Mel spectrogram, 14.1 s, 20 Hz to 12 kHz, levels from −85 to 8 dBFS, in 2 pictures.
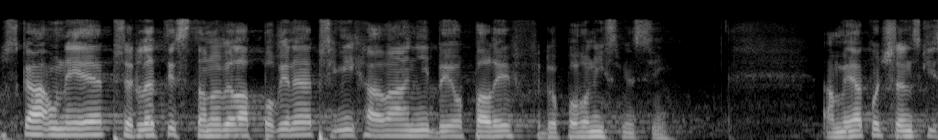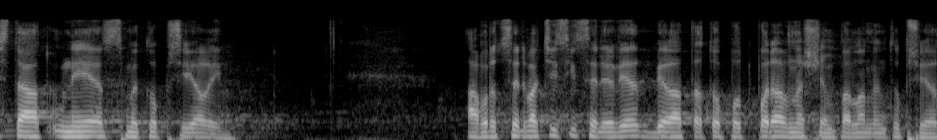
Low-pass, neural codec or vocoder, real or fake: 7.2 kHz; codec, 16 kHz, 4 kbps, X-Codec, HuBERT features, trained on general audio; fake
